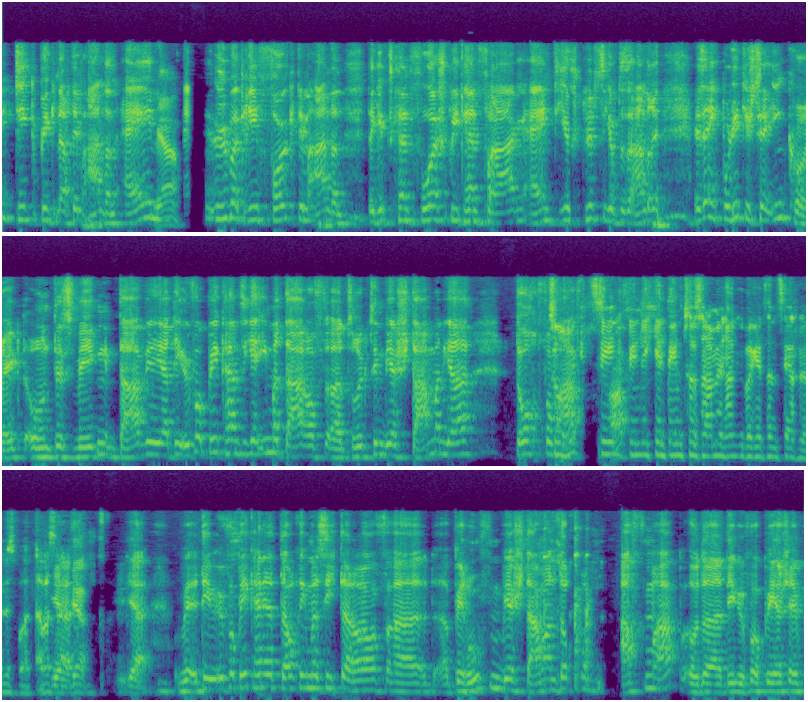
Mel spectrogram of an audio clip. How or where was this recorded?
video call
